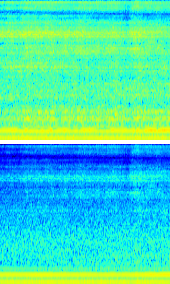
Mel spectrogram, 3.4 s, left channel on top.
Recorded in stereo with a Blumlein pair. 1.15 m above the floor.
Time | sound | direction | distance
0.0 | a lawn mower | 40° left | ?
